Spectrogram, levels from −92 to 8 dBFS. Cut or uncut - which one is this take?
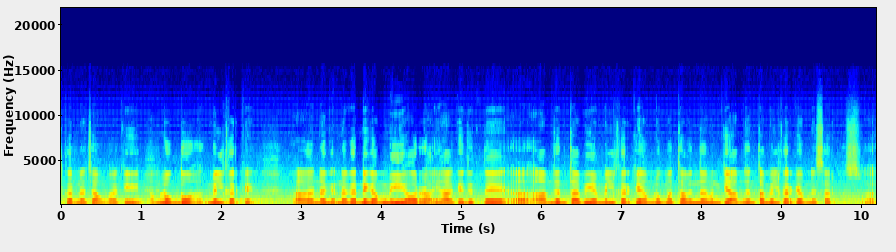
cut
